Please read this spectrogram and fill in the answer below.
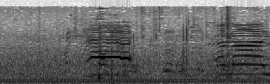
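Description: Two drawn-out pitched calls, each well under a second, about two seconds apart, over a faint steady low hum.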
